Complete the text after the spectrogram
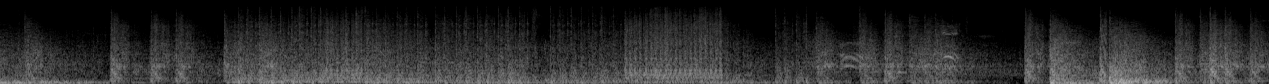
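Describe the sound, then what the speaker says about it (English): Field gun fire and a barrage in a Company of Heroes 2 2v2 battle, a dense continuous roar of gunfire and explosions with heavy booms, loud throughout and briefly dipping before a sharp blast. "Field gun."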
